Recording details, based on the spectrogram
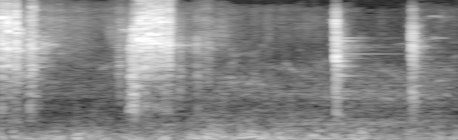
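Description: Ratchet clicking as starter bolts are tightened on a Cadillac Northstar engine, with a few short, sharp bursts of clicks spaced apart over a low background rumble.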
